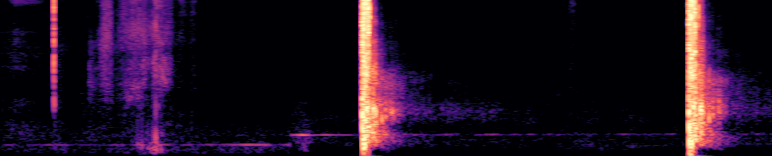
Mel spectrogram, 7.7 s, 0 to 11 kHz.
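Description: A 12 gauge shotgun fitted with an enclosed optic fires two loud, sharp blasts a few seconds apart, each with a short echoing tail, after some quiet handling sounds.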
